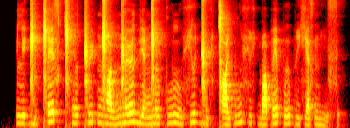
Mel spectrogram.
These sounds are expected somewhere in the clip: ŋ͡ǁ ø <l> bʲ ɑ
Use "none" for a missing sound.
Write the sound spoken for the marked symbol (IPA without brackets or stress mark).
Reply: l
